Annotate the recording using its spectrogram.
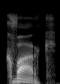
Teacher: Em alemão, essa combinação QU vai ter som de KV.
